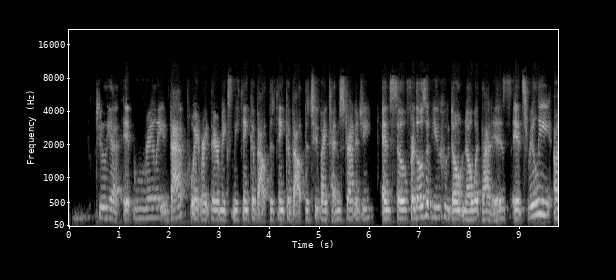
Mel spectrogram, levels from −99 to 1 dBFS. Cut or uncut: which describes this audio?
cut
